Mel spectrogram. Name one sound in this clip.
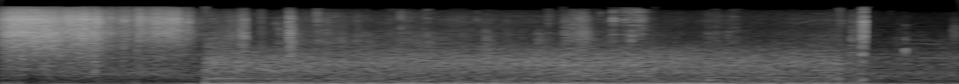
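A knife slices through crispy roast meat.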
